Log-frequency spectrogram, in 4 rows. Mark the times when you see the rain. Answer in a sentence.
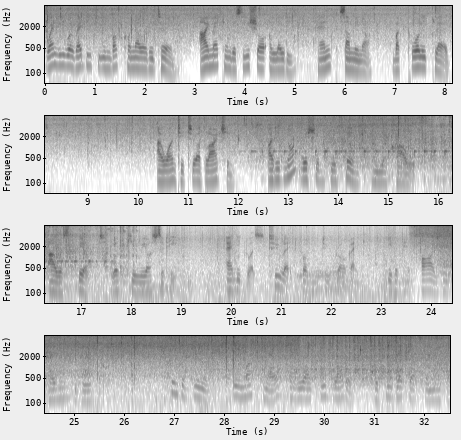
You can hear the rain from 0.0 to 32.4 s.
